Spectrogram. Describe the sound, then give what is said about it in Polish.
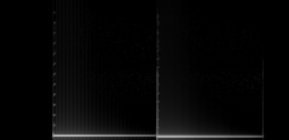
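An airplane seatbelt chime sounds two clean electronic tones, a higher one followed by a slightly lower one, each struck sharply and fading over about a second, with no voices. “Z letargu wybudziło mnie charakterystyczne piknięcie sygnalizujące zapięcie pasów bezpieczeństwa.”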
